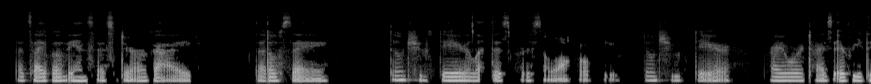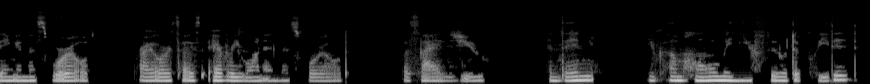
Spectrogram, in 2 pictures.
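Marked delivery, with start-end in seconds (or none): none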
